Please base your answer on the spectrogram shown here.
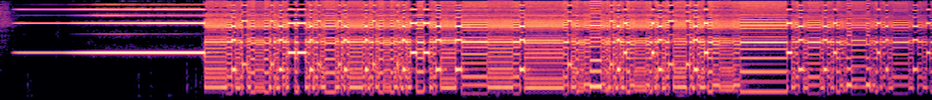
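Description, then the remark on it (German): A Cosmos DIY sound machine kit with black plugs inserted: a steady, piercing electronic tone gives way to a loud, busy stream of buzzy synthesized beeps that shift pitch rapidly in a choppy, rhythmic pattern, with no voices. “Ich habe jetzt hier noch so schwarze Stecker gefunden. Und wenn ich die alle reinstecke, verändert sich der Sound.”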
